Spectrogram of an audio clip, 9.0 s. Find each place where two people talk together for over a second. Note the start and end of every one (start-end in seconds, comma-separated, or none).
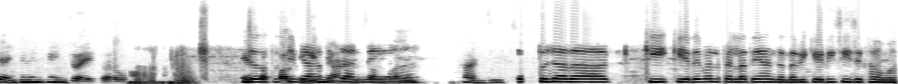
2.5-4.2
